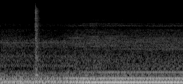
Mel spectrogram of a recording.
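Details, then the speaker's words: Six-cylinder 140 diesel revving: deep even drone building smoothly, no knocks; healthy, engine light only from unreset PRV count. "oh listen to that six cylinder raw tell you what these these these six cylinder 140s are absolute the cream like they really are"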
